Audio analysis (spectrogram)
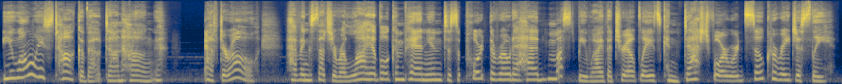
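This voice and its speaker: A high, sweet young female voice, performed by a woman for a gentle video game healer. She speaks softly and earnestly, with a tender temper. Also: normal speed, natural voice. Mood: earnest, warm. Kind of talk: video game character voice lines.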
